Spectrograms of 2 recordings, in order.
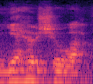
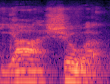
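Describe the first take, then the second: First: The name starts with a light 'Yeh' sound. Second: The name starts with a full 'Yah' sound. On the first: The speaker calls it right. "it's still pronounced like Yeshua or Yehoshua" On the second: The speaker calls it wrong. "you don't pronounce it like Yahshua. It just doesn't work like that"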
